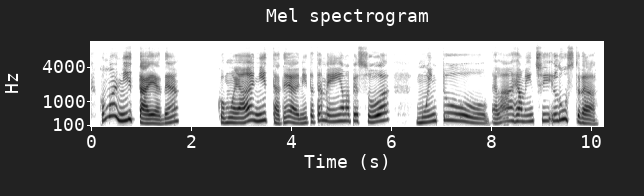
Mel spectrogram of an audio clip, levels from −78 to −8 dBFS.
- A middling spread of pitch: No, wide, 5.7 semitones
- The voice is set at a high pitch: Yes, high, 235 Hz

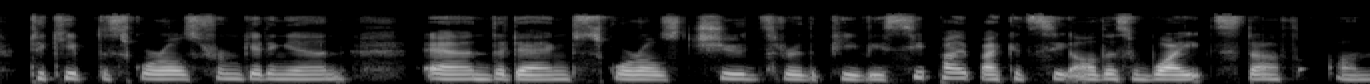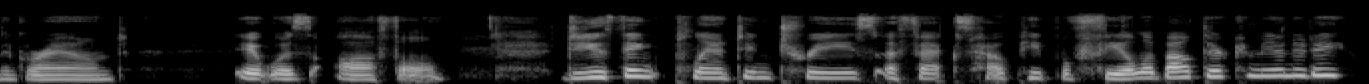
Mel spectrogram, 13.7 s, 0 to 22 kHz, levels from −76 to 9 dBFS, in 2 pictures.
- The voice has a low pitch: No, high, 190 Hz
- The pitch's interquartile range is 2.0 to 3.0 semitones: No, average, 4.1 semitones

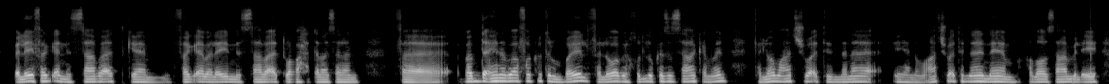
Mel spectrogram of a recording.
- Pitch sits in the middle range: No, low, 125 Hz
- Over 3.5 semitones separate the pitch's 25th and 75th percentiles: No, average, 2.8 semitones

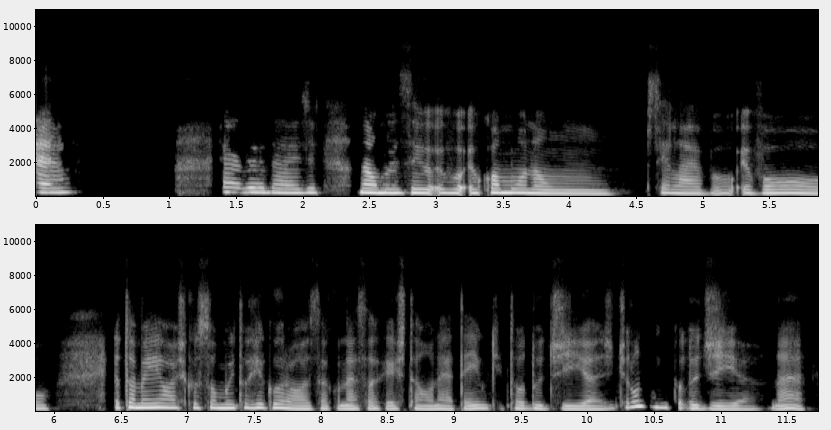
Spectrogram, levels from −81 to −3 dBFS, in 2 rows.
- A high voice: Yes, high, 205 Hz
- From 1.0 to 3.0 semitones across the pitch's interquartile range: No, average, 4.2 semitones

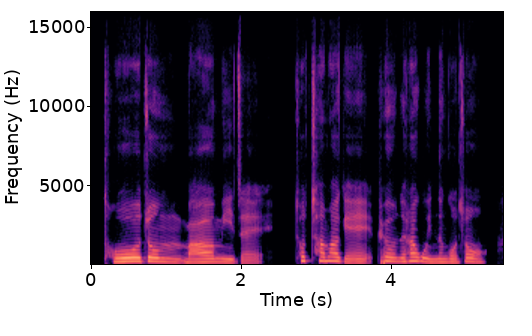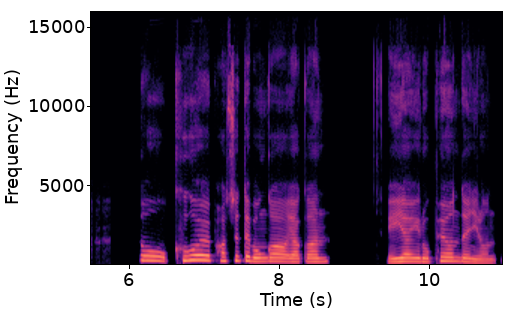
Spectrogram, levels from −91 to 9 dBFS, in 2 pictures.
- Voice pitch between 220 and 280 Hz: Yes, high, 225 Hz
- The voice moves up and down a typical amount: Yes, average, 3.9 semitones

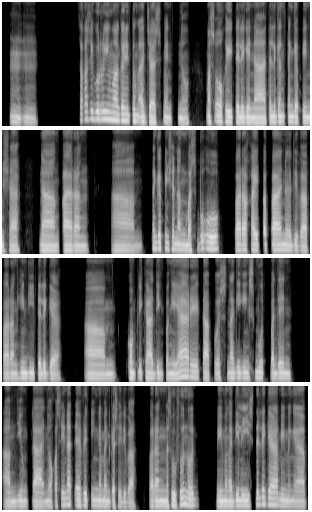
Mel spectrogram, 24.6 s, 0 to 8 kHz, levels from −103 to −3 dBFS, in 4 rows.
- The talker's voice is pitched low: Yes, low, 120 Hz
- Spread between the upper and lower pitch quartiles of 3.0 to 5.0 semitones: No, narrow, 2.4 semitones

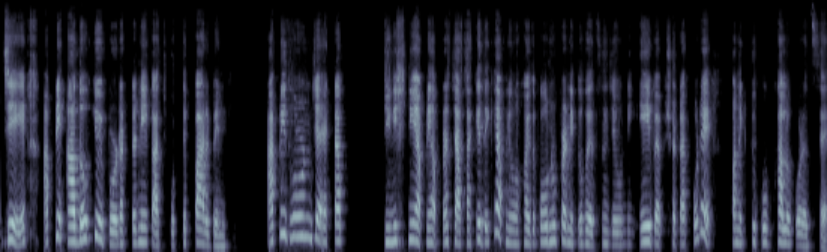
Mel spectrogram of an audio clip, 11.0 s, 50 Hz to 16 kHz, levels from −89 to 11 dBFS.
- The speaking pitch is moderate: No, high, 205 Hz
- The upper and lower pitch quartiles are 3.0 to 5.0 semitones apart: Yes, average, 3.3 semitones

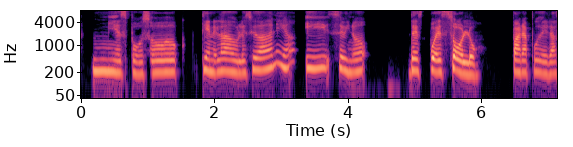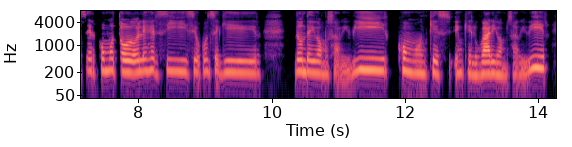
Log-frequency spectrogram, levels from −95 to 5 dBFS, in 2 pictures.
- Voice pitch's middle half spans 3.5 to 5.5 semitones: No, average, 2.7 semitones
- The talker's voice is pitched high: Yes, high, 205 Hz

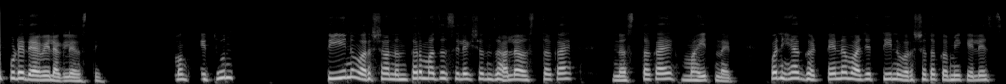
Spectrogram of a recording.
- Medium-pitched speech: No, high, 235 Hz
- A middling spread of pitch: Yes, average, 4.4 semitones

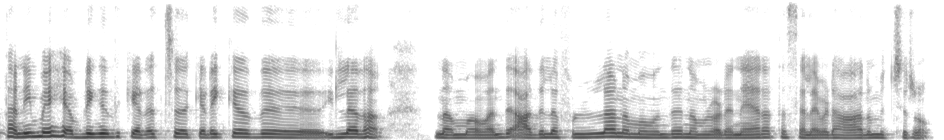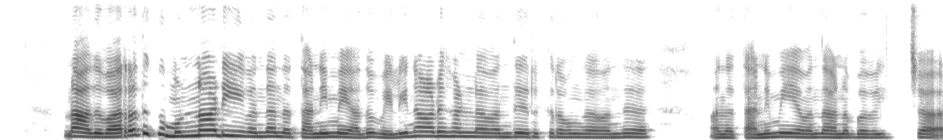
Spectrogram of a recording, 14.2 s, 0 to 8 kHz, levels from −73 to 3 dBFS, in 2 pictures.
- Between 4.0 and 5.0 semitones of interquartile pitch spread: No, average, 2.9 semitones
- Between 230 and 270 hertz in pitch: No, high, 195 Hz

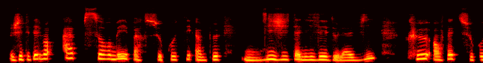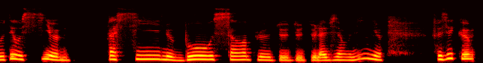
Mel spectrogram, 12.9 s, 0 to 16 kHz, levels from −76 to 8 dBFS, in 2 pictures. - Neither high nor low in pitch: No, high, 205 Hz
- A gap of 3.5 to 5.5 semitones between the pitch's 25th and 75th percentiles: Yes, average, 4.1 semitones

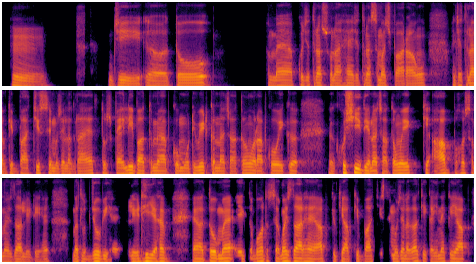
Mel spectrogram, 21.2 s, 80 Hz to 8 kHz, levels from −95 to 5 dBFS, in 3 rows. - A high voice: No, low, 105 Hz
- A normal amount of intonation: No, narrow, 2.0 semitones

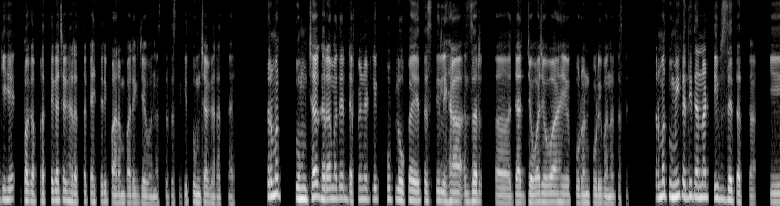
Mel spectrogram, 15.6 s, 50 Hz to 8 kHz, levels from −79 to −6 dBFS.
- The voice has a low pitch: Yes, low, 125 Hz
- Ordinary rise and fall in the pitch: No, wide, 6.0 semitones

